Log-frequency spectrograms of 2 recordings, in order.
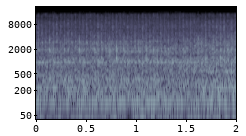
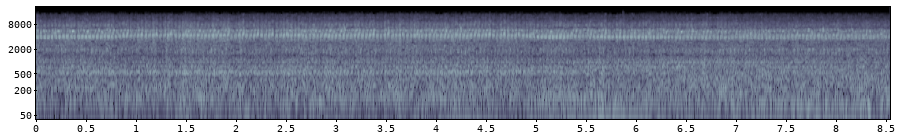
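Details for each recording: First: Maruti Ertiga petrol engine idling after bad belt-drive bearings and the belt were replaced: steady even hum, no squeal or chirp, noise gone. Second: Maruti Suzuki Ertiga petrol engine at idle with a steady high-pitched whirring hiss from worn fan belt pulley bearings, before replacing them with new bearings.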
